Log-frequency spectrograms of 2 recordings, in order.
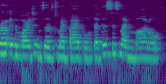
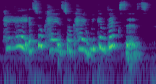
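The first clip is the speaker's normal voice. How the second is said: much higher, bright fix-it cheer; upbeat Joy voice; 9 semitones higher than usual. Retold or imitated. Joy rushing to fix Bing Bong's sadness, much higher and cheery. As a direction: chirp it out like eager Joy. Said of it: "Joy goes".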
